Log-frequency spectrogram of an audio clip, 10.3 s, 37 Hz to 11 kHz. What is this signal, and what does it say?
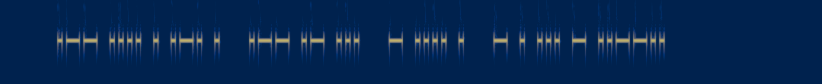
Morse code, heard as a keyed tone, about 22 wpm, 700 Hz. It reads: WHERE WAS THE TEST?
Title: Sentences from Top 1000 Words - Review Part 3 - 22wpm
